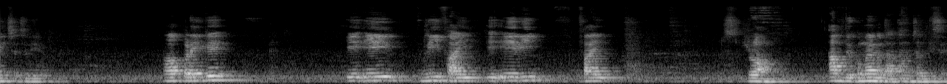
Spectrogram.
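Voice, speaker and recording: A man with a fairly high voice teaches pronunciation, repeating each question and nudging viewers to answer in the comments. He sounds far from the mic in a strongly echoing room, with faint ambience behind him. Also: darkish tone, a little hiss or hum. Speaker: English teacher. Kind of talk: casual classroom lesson. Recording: very echoey room, mic at a distance.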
